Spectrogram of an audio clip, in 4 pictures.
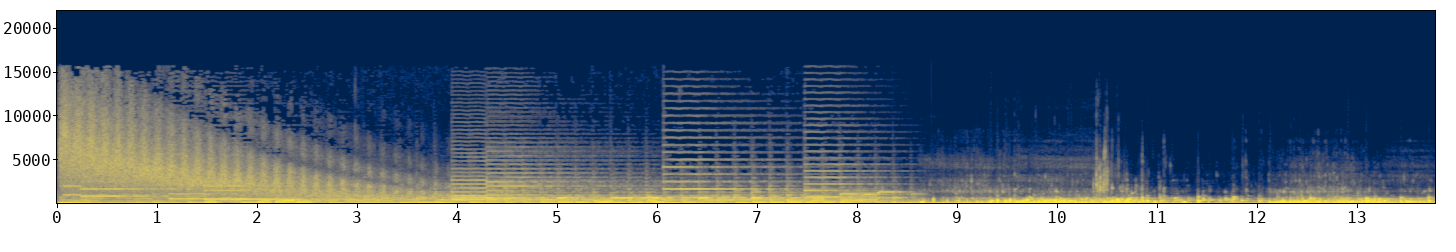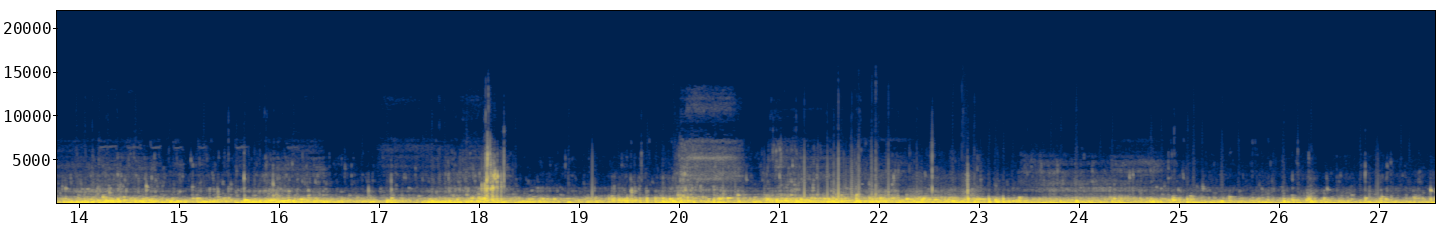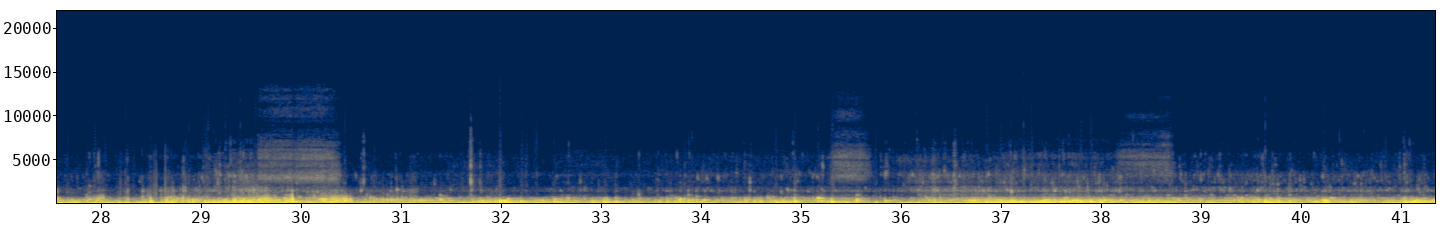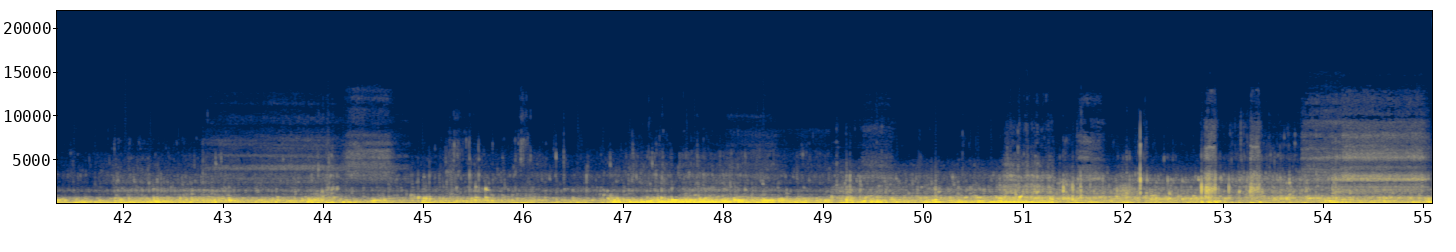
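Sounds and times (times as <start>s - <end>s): exhaled bubbles underwater: 8.3s - 55.0s
scuba regulator gurgling underwater: 8.4s - 55.0s.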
